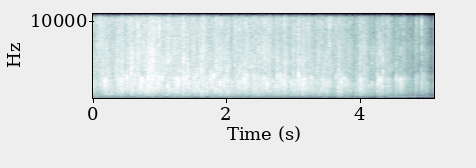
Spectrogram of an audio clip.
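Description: An audience applauds with steady, dense clapping that holds strong for several seconds, then begins to thin and fade toward the end.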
